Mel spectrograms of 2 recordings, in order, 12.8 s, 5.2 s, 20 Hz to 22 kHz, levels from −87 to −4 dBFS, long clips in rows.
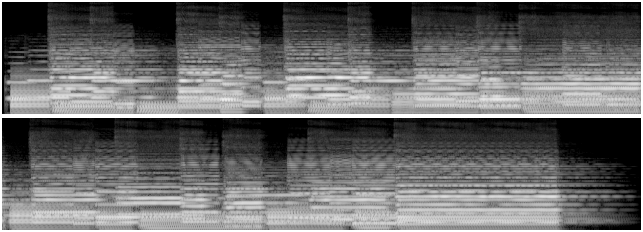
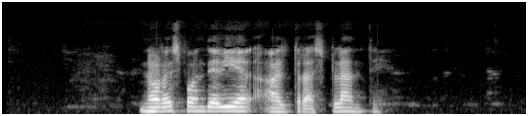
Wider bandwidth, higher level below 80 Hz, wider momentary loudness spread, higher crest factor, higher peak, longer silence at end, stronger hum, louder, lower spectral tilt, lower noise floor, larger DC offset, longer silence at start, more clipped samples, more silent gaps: first, 15 kHz vs 9.8 kHz; first, -42 dBFS vs -58 dBFS; second, 6 LU vs 21 LU; about the same, 14 dB vs 16 dB; about the same, -2 dBFS vs 0 dBFS; second, 0.45 s vs 1.45 s; neither; about the same, -16 LUFS vs -14 LUFS; second, -5.5 dB/octave vs -8 dB/octave; second, -47 dBFS vs -68 dBFS; neither; second, 0.05 s vs 1.4 s; neither; neither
